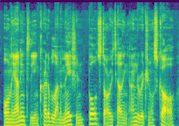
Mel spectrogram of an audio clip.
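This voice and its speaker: Guy narrating a video essay, really low voice, talks pretty quick. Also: dark tone. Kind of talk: scripted narration.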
